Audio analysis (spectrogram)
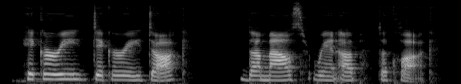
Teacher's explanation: a 3-syllable foot with a stressed syllable coming first, the mirrored image of the anapest. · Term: dactyl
